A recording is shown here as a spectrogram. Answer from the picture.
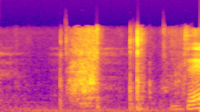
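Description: Shrink wrap being torn off a cardboard box of trading cards: a short rasping rip about half a second in, then a couple of light clicks, and a man starts talking near the end.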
